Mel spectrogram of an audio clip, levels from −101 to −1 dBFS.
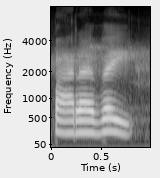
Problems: constant background noise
